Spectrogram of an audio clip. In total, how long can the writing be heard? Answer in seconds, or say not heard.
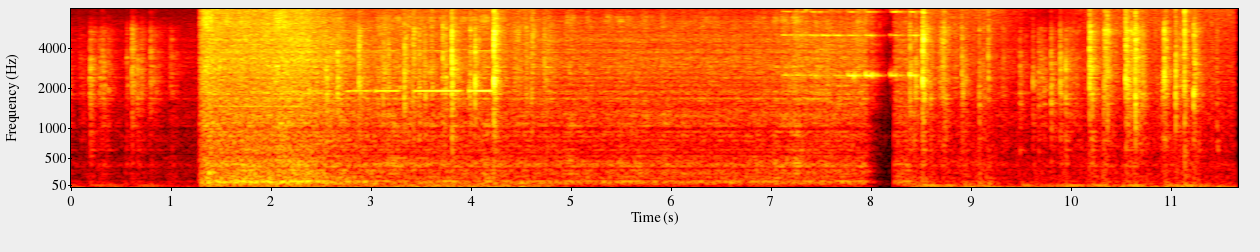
7 s.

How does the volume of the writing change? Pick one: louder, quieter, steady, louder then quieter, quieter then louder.
quieter.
